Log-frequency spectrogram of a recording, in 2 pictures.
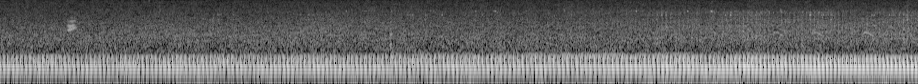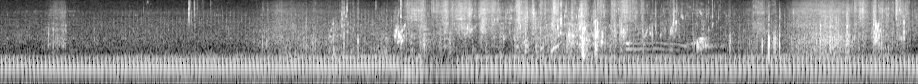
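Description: A steady low drone of several even tones runs under the scene. In the last several seconds come sharp clicks, knocks and scraping as a bluegill is hauled up through the ice hole on a short ice rod and landed on the ice.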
